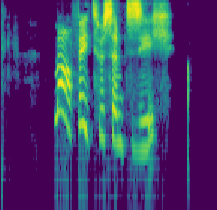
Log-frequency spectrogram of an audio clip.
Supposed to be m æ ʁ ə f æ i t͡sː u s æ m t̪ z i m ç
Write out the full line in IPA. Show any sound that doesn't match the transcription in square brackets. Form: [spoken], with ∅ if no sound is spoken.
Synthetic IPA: m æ ʁ ə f æ [j] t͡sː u s æ m t̪ z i [∅] ç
